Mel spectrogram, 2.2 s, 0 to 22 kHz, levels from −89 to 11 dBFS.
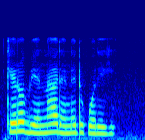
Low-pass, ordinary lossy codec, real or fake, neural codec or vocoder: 7.2 kHz; none; real; none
